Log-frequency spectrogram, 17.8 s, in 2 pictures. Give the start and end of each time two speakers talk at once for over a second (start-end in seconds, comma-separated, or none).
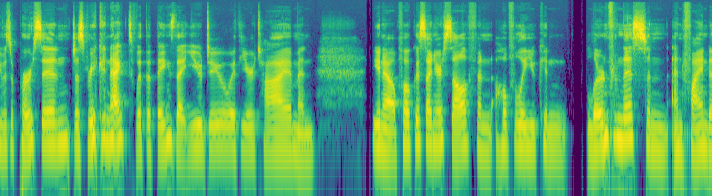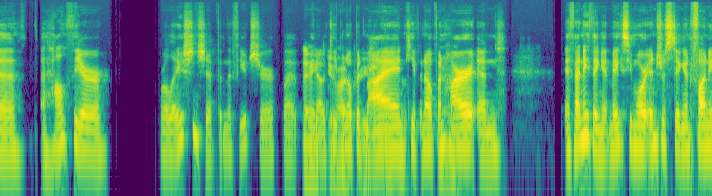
12.7-14.6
